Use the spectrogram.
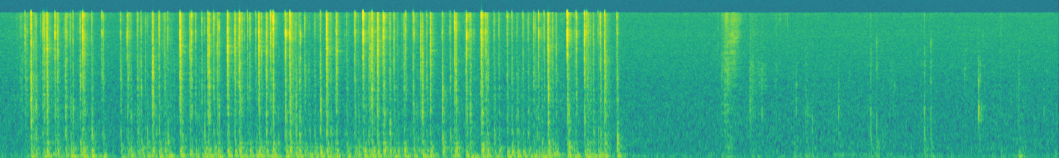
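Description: Long nails and fingertips type steadily on the black plastic chiclet keyboard of a grey laptop, giving a dense run of crisp clicking key taps with a low thump under each. After about eight seconds the typing stops, leaving a quiet stretch with only a few faint, scattered taps.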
